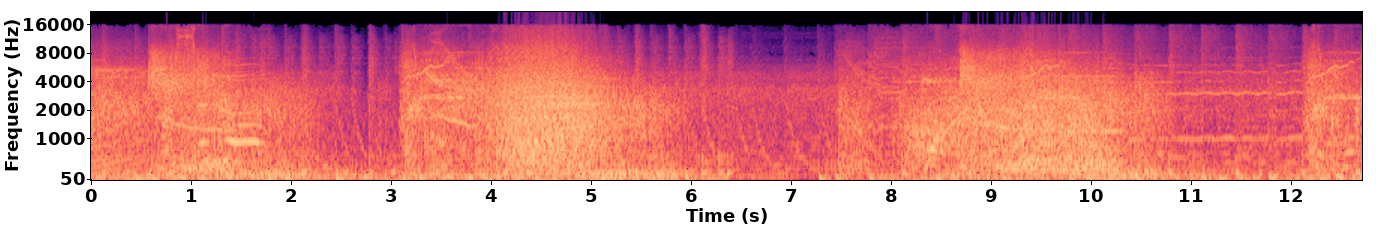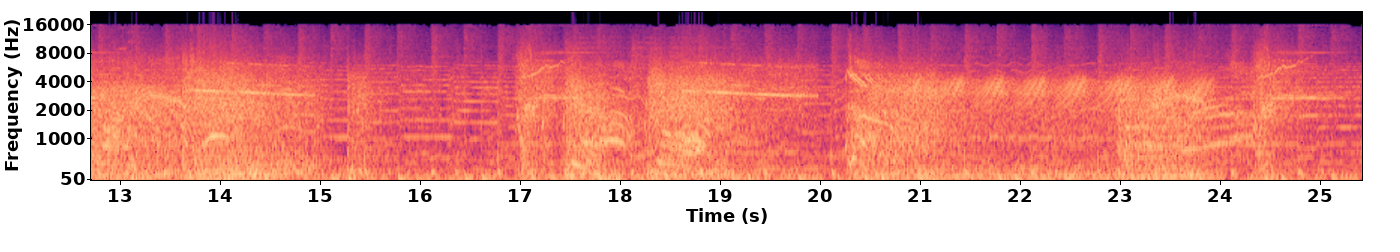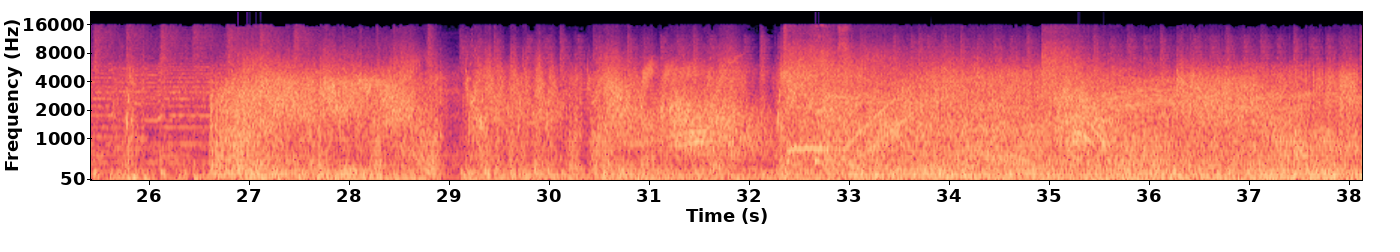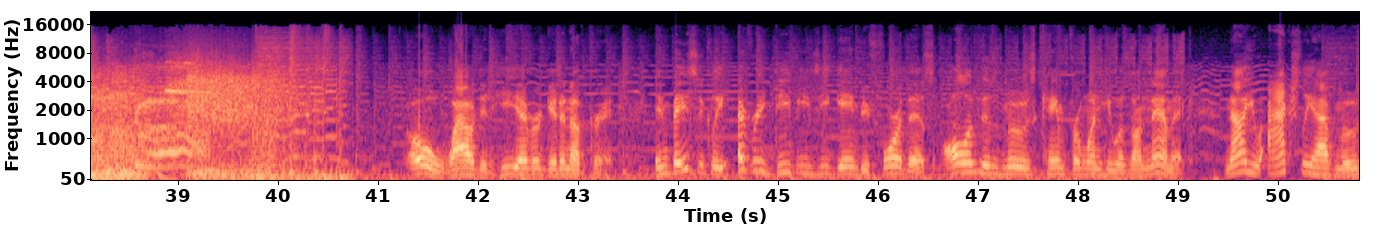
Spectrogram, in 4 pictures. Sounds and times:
Music: 0.0 - 50.8.

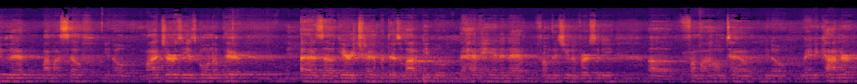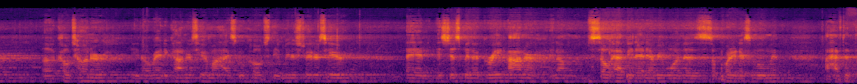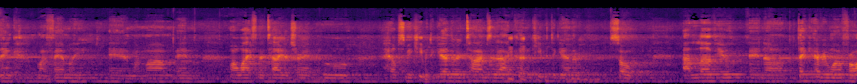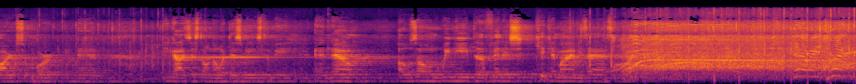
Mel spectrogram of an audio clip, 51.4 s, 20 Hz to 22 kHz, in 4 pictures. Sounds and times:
Male speech, man speaking: 0.0 - 18.3, 18.9 - 35.4, 36.0 - 40.2, 41.0 - 47.8, 50.4 - 51.4
Narration, monologue: 0.0 - 48.0.

